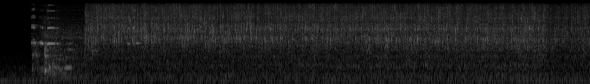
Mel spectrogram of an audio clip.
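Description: Water sprays hard from a shower head in a steady rush.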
